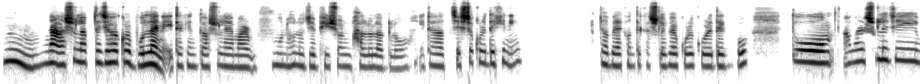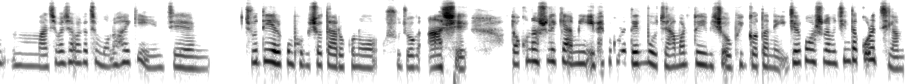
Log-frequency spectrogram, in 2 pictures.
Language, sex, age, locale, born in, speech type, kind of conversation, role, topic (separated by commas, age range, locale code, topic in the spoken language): Bengali, female, 25-29, bn-BD, Bangladesh, conversation, advice, user, নিজেকে অযোগ্য মনে করলে সুযোগ কাজে লাগাতে ভয় কেন লাগে?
